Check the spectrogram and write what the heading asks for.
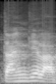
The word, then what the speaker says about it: Tangela: Tangela, que pronunciem Tangela, però en català hauria de ser Tangela.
